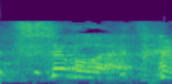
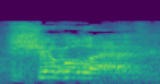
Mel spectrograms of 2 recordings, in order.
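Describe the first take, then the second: First: Sibboleth with a plain S, through a laugh; fail the password, "Sibboleth" starting on S; mispronunciation. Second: Shibboleth with a clear SH; corrective pronunciation. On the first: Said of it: "What's the password?". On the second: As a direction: correct him with "Shibboleth", hushing first sound. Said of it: "No, no, no". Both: Acted.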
